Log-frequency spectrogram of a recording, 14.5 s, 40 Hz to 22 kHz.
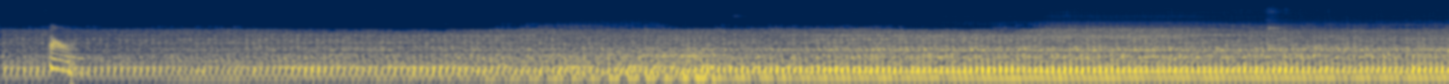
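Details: Honda CD 70 70cc motorcycle engine, shown as a fix for engine noise. The small single settles into an even, steady putter of about three beats a second with no tapping or rattle: normal idle.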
